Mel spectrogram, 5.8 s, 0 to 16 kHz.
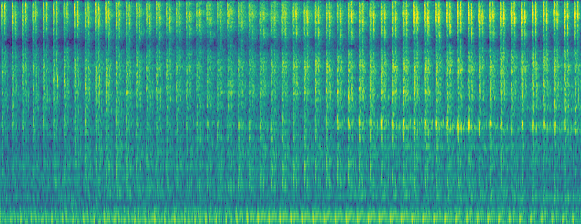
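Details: February 1987 Kawasaki VN 750 Twin, 43,000 km, idling cold in the garage: loud fast metallic clatter, about three ticks a second, fading at higher speed; owner suspects the cam chain, possibly hydraulic lifters, unconfirmed.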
